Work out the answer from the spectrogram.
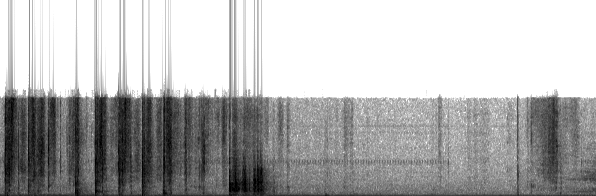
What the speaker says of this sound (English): let's pull an angel power card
